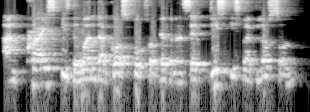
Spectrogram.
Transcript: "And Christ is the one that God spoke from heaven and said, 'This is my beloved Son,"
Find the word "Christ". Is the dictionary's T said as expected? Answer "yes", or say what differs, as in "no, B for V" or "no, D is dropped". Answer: yes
